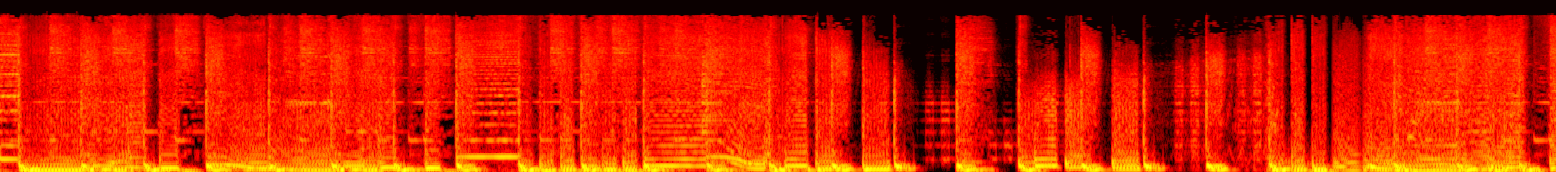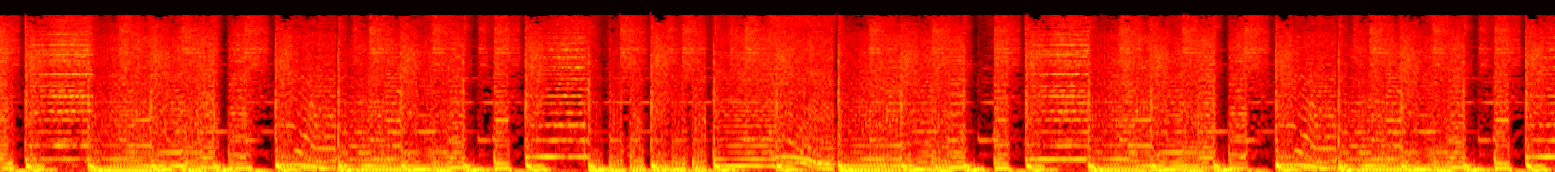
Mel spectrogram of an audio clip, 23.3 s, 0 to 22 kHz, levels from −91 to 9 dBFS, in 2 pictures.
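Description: At 7.61 to 7.63 s a sharp attack is preceded by pre-echo, a hiss about 21 ms long that rises roughly 17 dB above the quiet before the onset. The transform codec spread quantisation noise across a whole block, and because the encoder never switched to short blocks, the noise meant for the loud attack leaked backward into the silence. The smear fits a window of about 36 ms, and the attack sounds blunted.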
